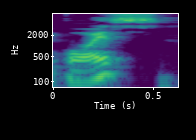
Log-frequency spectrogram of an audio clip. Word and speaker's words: Du Bois: cover now as to the pronunciation of his name he actually did prefer the pronunciation to boy he did prefer this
